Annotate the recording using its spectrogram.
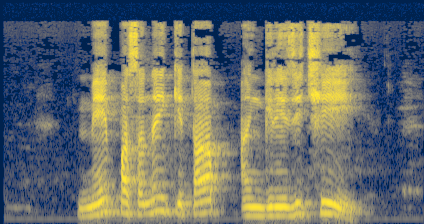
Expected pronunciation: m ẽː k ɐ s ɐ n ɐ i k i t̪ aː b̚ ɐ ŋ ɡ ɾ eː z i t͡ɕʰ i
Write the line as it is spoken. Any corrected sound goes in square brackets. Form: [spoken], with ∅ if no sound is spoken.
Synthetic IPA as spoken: m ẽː [p] ɐ s ɐ n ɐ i k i t̪ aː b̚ ɐ ŋ ɡ ɾ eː z i t͡ɕʰ i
